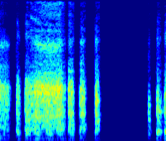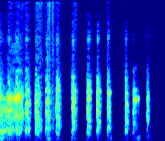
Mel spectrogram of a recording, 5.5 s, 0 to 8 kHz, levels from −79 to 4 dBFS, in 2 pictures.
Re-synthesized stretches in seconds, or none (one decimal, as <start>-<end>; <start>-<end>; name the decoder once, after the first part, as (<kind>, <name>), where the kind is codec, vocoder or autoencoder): 1.3-2.4 (codec, DAC)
